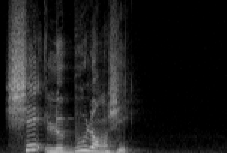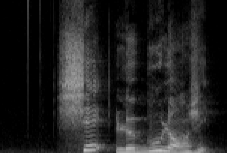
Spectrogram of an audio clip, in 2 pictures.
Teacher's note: And also in boulanger, you have a nasal en. In boulanger, that's a nasal sound.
